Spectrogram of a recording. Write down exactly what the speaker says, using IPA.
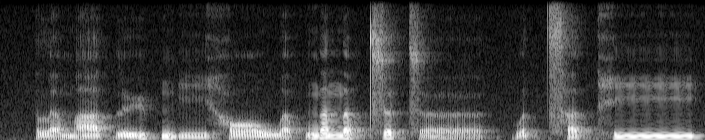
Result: l ɐ˨˩ m aː˨ t̚ l yː˨˥ p̚ ŋ iː˨ h ɔː˨ w ɐ˨ p̚ ŋ ɐ˥ n ɐ˧ p̚ t͡s ɵ˥ t̚ s œː˨˩ | kʷ ɐ˨˥ t̚ t͡sʰ ɐ˧ t̚ h iː˥

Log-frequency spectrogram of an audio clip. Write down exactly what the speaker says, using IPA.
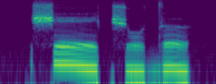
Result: ʃ eː˦˨ t͡ʃ o˨ d ə˦˨

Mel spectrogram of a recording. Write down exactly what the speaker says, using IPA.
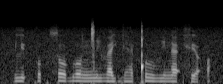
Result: lʲ o ʔ k o k s o ɡ o ŋ͡ǀ i v æ j ɡʱ æ ǃ u v i n æ ʔ xʲ ɒ ʔ

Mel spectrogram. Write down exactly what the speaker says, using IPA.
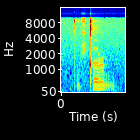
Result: pʼ ṵ ç kʼ ə ɹ ṵ

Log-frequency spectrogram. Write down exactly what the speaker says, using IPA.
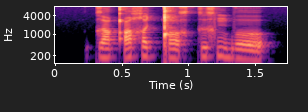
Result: k ɤ qʼ ɵ χ ɯ ǃ ɔ x k ɯ x m b o

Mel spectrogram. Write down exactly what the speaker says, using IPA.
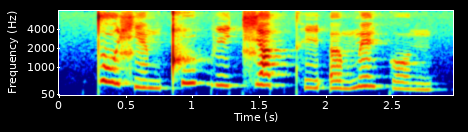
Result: t̪ o˥˧ ɕ ẽ˨˩ m kʰ u˦ b i˧ t͡ɕ a˦ t̚ t̪ʰ i˨ ʔ ə˨˩ m ẽ˥˧ k o˨˩ n

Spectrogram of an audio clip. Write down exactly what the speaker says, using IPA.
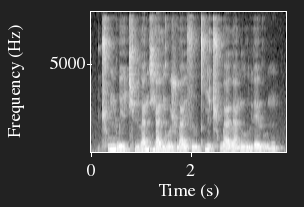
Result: ʈ͡ʂʰ ʊ˥ ŋ ɻ w e˧˥ ɪ̯ t͡ɕʰ y̰˨˩ l a˥ n ɕ j ä˥ l j o˧˥ ʊ̯ ʂ w a̰˨˩ ɪ̯ s ɹ̩˧˥ t̪ʰ i˥˩ ʈ͡ʂʰ w ä̰˨˩ l a˧˥ n l u˥˩ l ɥ ɛ˧˥ ɻ ʊ̰˨˩˦ ŋ

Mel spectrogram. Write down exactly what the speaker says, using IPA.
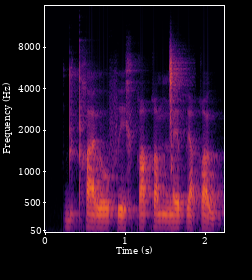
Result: d u ʈ χ a l o f e x q ɛ q ɯ m ŋ͡ǀ ɛ p e q u

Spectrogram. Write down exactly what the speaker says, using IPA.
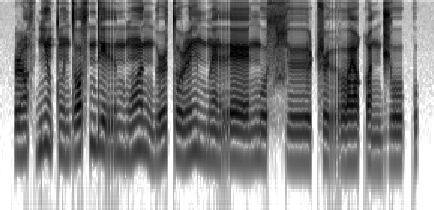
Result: ɭ ɔ̃ s ɡʲ ẽ tʷ ĩ d ɔ s n d e r m b õ ə̯ ŋ ɡ ə˞ t o ɭ ĩ m b ɛ̃ r ɛː ŋ o s ɕ øː ʈ͡ʂ ə˞ r lˠ e qʷ ɘ n d͡ʒ o k

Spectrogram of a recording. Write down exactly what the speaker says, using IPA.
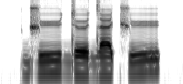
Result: d͡ʒ yː d ø d æ t͡ʃ yː

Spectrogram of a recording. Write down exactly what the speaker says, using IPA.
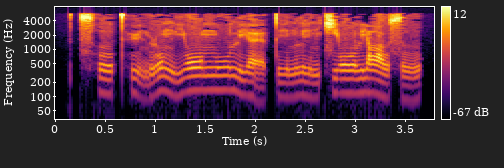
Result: t͡sʰ ɹ̩˨˦ t̪ʰ y̰˨˩ n ɻ ʊ˥˨ ŋ j o˦ ʊ̯ n̪ u˦ l j ɛ̰˨˩ t̪ i˨˦ n l i˨˦ n t͡ɕ j o˦ ʊ̯ l j ɑ˥˨ ʊ̯ s ɹ̩˨˦

